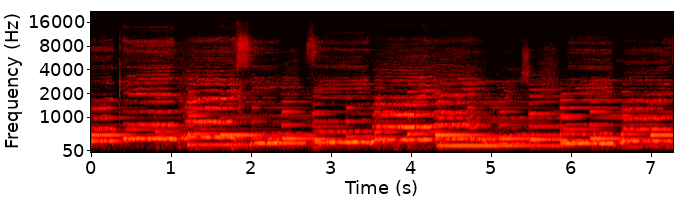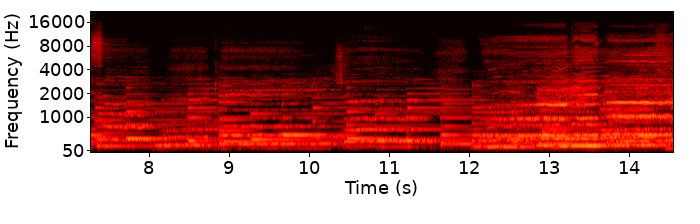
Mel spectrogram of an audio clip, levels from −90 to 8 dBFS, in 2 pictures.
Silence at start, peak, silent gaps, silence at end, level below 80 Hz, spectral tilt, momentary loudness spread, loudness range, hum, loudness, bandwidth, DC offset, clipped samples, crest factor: 0 s; -24 dBFS; none; 0 s; -88 dBFS; -5 dB/octave; 10 LU; 5 LU; none; -41 LUFS; 17.5 kHz; under 0.1%; under 0.1%; 18 dB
